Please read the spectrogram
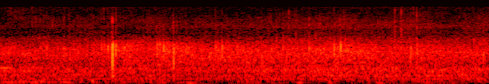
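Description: Near silence: faint room tone, with a single soft click about half a second in.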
